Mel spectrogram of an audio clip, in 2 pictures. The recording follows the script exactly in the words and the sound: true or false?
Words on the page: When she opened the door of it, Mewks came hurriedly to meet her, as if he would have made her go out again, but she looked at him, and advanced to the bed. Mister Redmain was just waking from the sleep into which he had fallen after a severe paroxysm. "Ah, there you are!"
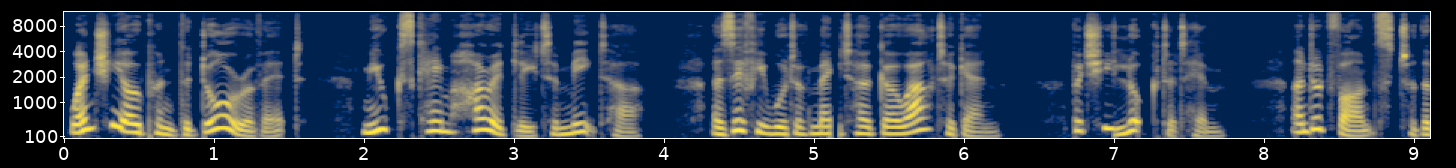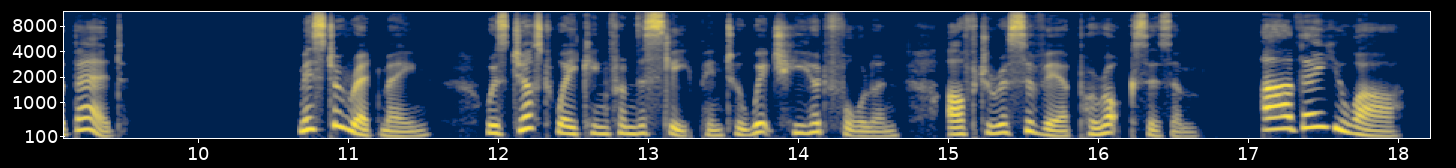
false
